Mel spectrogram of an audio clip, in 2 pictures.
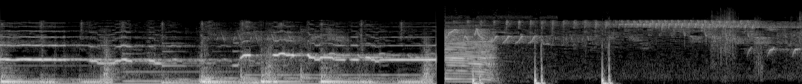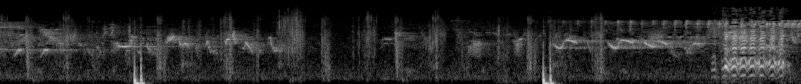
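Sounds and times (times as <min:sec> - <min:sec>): small birds chirping: 0:04.5 - 0:16.0.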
